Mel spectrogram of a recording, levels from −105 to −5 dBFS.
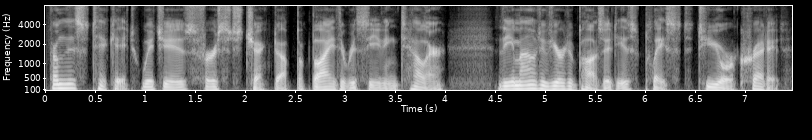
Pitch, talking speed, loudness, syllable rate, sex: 100 Hz, 175 wpm, -20 LUFS, 4.7 syllables/s, male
